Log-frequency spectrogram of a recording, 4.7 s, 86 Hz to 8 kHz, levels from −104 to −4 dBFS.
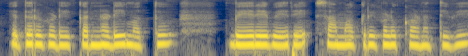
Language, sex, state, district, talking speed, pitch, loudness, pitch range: Kannada, female, Karnataka, Koppal, 90 wpm, 220 Hz, -13 LUFS, 215-230 Hz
